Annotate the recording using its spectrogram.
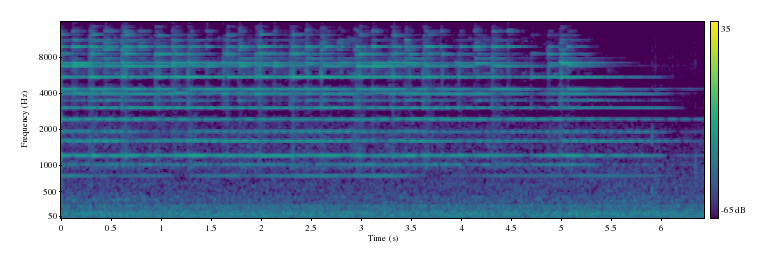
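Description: Altar bells, a cluster of small hand bells, shaken again and again in quick strokes, rung at the elevation of the consecrated host. The ringing goes on steadily and dies away a little after five seconds in.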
